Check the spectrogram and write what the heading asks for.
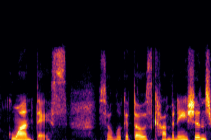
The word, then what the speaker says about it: guantes: However, if you do have the letter combinations of GUA, then you can make the W sound gua, like for gloves in Spanish, guantes.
